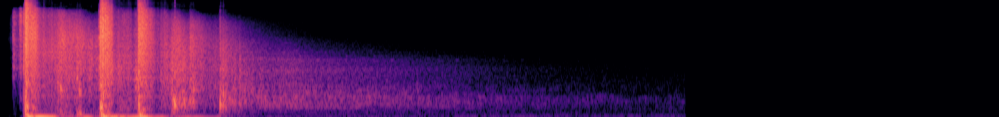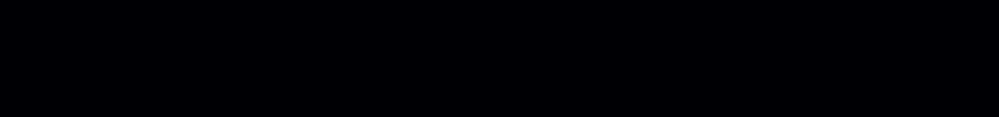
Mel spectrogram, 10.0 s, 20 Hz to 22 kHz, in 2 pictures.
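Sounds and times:
heavy two-ton mech rifle firing: 0.1 - 2.1.

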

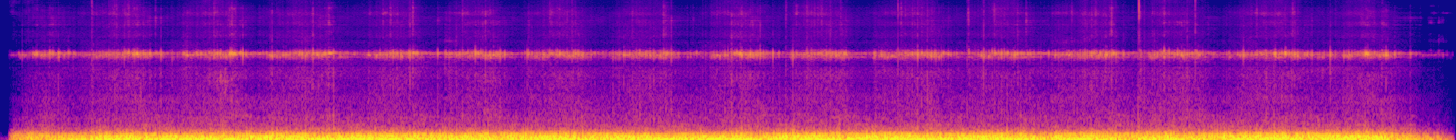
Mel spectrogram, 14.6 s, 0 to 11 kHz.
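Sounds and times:
medieval dark fantasy dungeon ambience: 0.1 - 14.3.

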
